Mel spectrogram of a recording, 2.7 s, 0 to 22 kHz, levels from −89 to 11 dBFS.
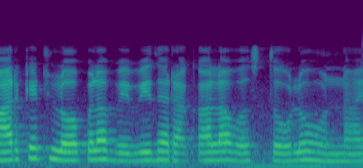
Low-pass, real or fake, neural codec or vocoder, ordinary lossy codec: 7.2 kHz; real; none; none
